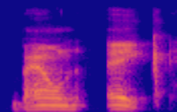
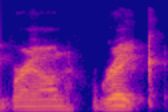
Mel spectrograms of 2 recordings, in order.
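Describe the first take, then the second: First: The R sounds are left out. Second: The R sounds are pronounced. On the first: "leaves the R or the R sound out" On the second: "when he's asking for a brown rake"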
